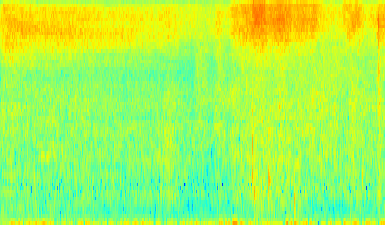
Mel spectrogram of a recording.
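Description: An iron glides over cloth with a soft rubbing sound.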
